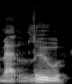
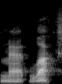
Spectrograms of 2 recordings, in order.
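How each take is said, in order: First: The surname ends without any x sound. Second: The surname ends with a clear x sound. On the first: The speaker calls it wrong. "not Matt Lou" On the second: The speaker calls it right. "it is Matt Lux"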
